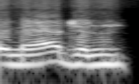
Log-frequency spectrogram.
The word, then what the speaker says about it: Emagine: those listening at home, it's not Imagine, it's Emagine. How do you say it? Go ahead. You do it. I call it Imagine, but it's spelled with an E instead of an I.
